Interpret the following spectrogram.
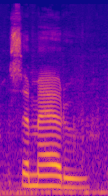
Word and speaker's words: Semeru: Teras Semeru. Semeru.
